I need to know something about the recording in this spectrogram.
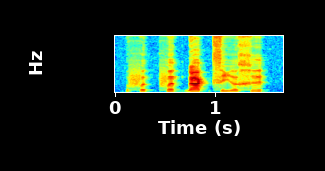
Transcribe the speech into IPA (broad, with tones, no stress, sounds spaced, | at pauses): f ə˨˩ k̚ f ə˦˥ k̚ ɗ a˦˥ k̚ s i˨˩˨ ə̯ x ɨ˦˥ t̚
